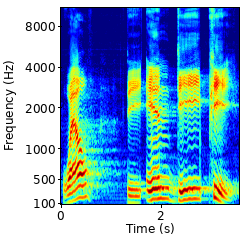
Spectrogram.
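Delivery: long drawn-out well, each N D P punched. Quoting how he named his party: drawn-out "well", stressed n, d, p letters. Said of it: "he extended out the word well and emphasized each letter of the party name".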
